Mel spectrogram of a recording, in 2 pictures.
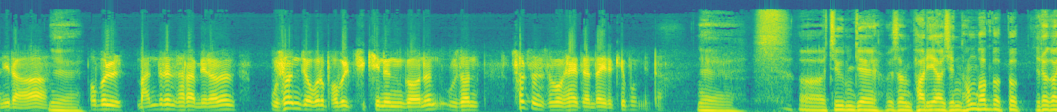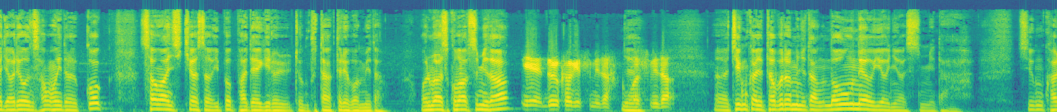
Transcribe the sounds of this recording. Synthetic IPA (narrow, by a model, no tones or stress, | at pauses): aɲiɾaje̞pʌbɯɭmandɯnɯnsʰaɾamiɾanɯn | usʰʌnd͡ʑʌɡɯɾopʌbɯɭt͡ɕikʰinɯnɡʌnɯnusʰʌnsʰʌɭs͈ʌnsʰubʌŋɦe̞jadwendaiɾʌkʰe̞bomɲḭd̥a | je̞ | ʌt͡ɕiɡɯmid͡ʑe̞es̬ʰʌnnpaɾiɦaɕ̬ʰinhʌŋpʰʌmpʌp͈ʌb̚jʌɾʌɣad͡ʑiʌɾjʌunsʰaŋɦwaŋidɯɾɯɭk͈ok̚sʰʌŋɦwanɕʰi̥kʰjʌsʰʌip͈ʌpʰadwe̞ɡiɾɯɭt͡ɕompu̥tʰak̚t͈ɯɾjʌbomɲida | wʌɭmaɭsʰo̥komap̚s͈ɯmɲidaje̞nojokʰaɡe̞s͈ɯmɲidajeas͈ɯmɲidaʌt͡ɕiɡɯmk͈ad͡ʑitʌbɯɾʌmiɲd͡ʑudaŋnʌuŋne̞ɯwʌɲiʌs͈ɯmɲida | t͡ɕiɡɯmkwa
